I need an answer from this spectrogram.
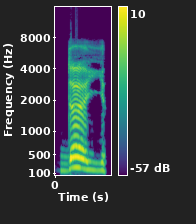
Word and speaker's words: deuil: Bien, premier mot, le deuil. Le, c'est un nom masculin. Le deuil. On entend le son œil.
